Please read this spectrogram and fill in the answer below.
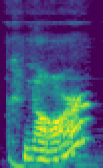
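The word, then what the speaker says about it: Knarr: higher player counts um you're supposed to pronounce the k in canar whoa all right somebody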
